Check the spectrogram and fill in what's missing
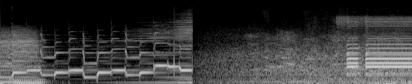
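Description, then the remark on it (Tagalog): An arriving jeepney's horn plays a loud, stepped multi-note tune for about two seconds, then its rumbling engine roars up before a steady honk blares at the end. “Tara na! Yan na yung jeep!”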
